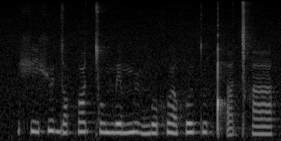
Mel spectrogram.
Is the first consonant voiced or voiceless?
voiceless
